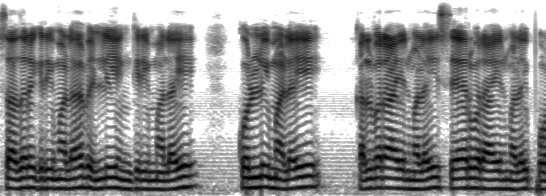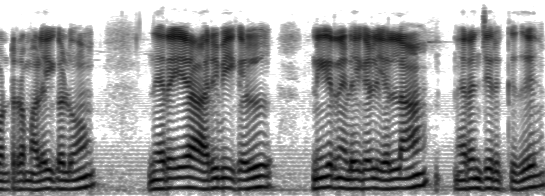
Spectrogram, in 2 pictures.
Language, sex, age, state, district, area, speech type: Tamil, female, 60+, Tamil Nadu, Cuddalore, urban, spontaneous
